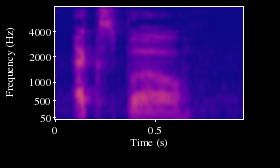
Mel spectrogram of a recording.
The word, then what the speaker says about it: XPO: Next up, Skybound celebrates 10 years with their virtual Skybound XPO. I'm sorry, Expo. I didn't pronounce that correctly.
